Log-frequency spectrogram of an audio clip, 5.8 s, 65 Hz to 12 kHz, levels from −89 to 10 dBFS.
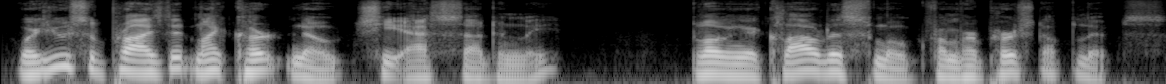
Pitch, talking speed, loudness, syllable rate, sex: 115 Hz, 205 wpm, -19 LUFS, 6.0 syllables/s, male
